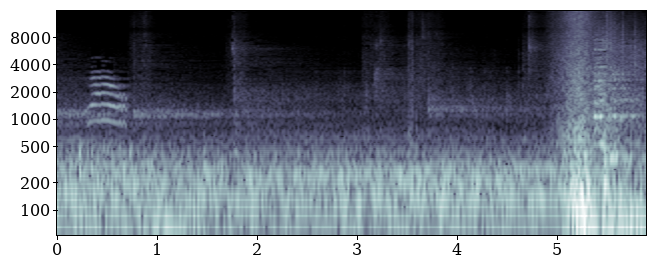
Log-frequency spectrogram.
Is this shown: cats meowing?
yes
